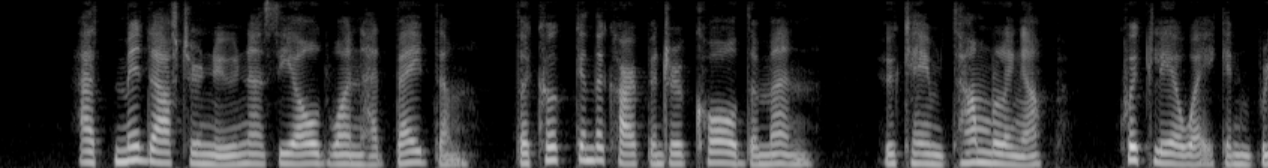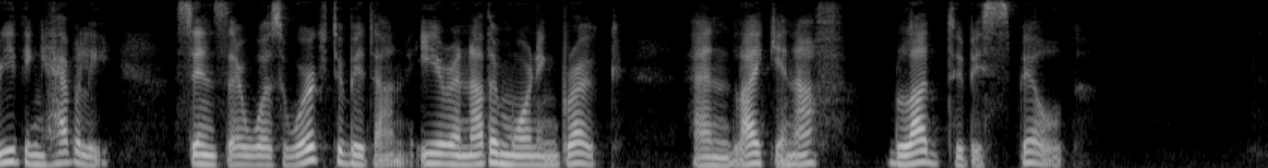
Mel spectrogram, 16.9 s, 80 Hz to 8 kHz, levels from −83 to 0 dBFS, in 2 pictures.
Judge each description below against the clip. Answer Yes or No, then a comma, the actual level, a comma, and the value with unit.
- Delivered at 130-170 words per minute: Yes, average, 160 wpm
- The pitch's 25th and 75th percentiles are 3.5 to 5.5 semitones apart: No, narrow, 2.4 semitones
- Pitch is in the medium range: Yes, medium, 170 Hz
